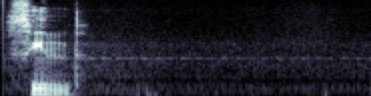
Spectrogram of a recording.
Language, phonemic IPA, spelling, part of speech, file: Pashto, /sin̪d̪/, سيند, noun, سيند.ogg
- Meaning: 1. river 2. Indus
